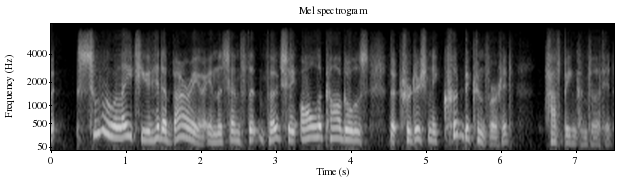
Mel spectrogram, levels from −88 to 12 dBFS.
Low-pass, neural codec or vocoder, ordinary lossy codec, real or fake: 7.2 kHz; codec, 16 kHz, 0.7 kbps, FocalCodec; Opus, 64 kbps; fake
